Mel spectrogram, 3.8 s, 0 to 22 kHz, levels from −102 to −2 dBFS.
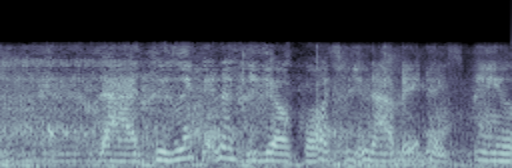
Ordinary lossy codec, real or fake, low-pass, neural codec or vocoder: Opus, 24 kbps; fake; 7.2 kHz; codec, 16 kHz, 4.8 kbps, FACodec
